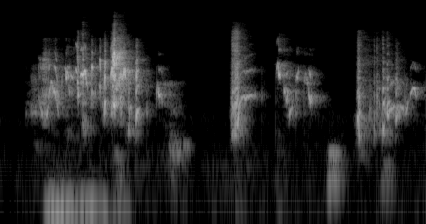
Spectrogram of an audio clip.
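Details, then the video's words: Budgies chattering for a pet parrot's company: a short warbled burst, then three brief separate chirps with small pauses, plus a faint low knock at the start. "budgie sounds to encourage your parrot to eat and sing"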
